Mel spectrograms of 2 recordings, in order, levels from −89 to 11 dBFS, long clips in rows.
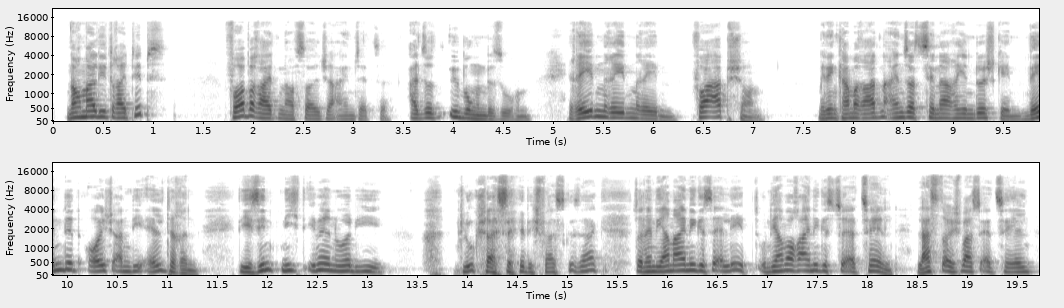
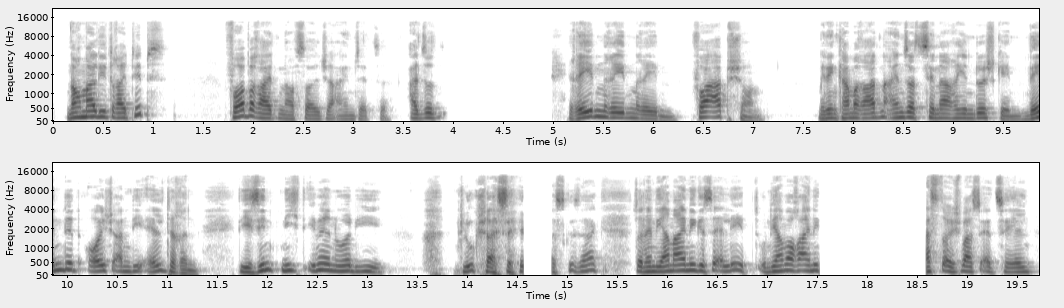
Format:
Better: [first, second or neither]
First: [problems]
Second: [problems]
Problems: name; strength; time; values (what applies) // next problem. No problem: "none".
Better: first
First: none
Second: audio cutting out; at 4 s for 1 s, at 15 s and at 18 s for 1 s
